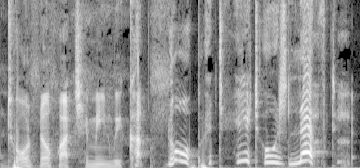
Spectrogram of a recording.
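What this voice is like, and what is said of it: Very bad put-on Irish accent. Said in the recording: “That is the worst Irish accent I've ever heard in my life.”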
